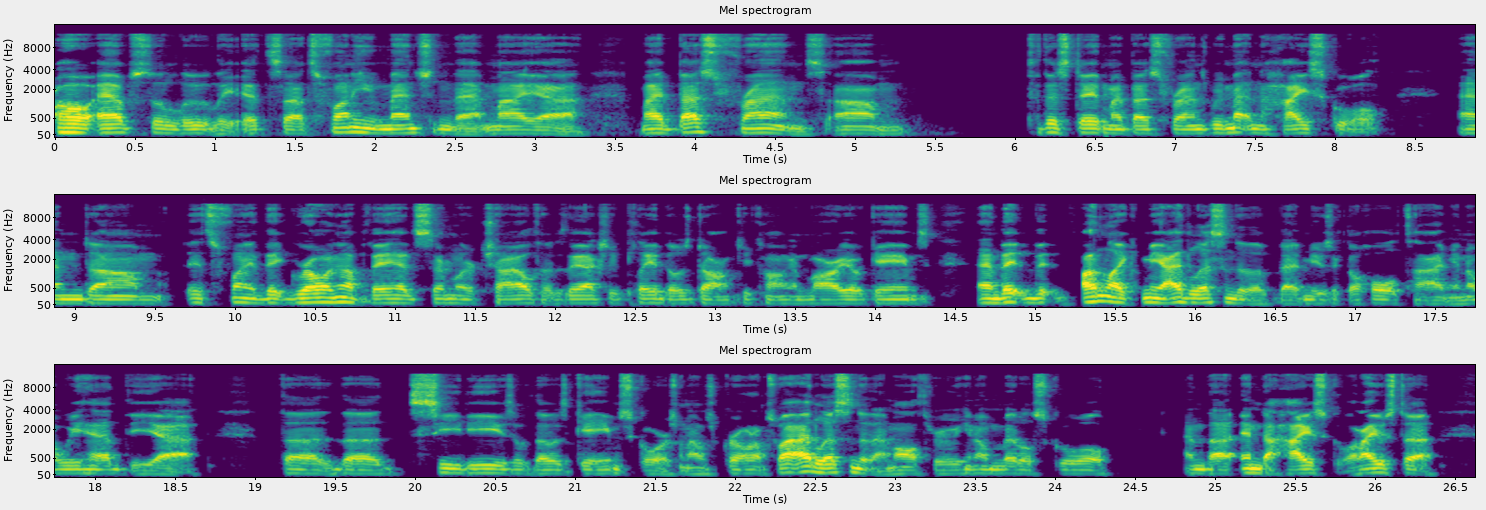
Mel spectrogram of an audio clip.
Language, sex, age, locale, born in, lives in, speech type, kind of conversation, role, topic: English, male, 25-29, en-US, United States, United States, conversation, unstructured, none, Which movie, TV series, or video game soundtrack do you love to listen to on its own, and what memories does it bring back for you?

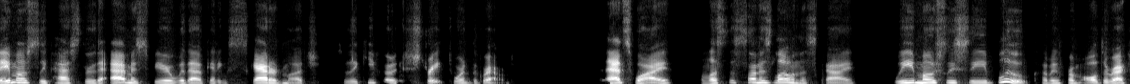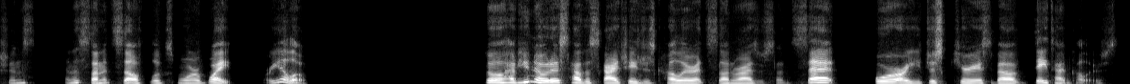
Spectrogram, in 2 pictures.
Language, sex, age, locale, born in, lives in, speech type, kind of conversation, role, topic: English, female, 25-29, en-US, United States, United States, read, expert-assistant, expert, What makes the sky look blue during the day?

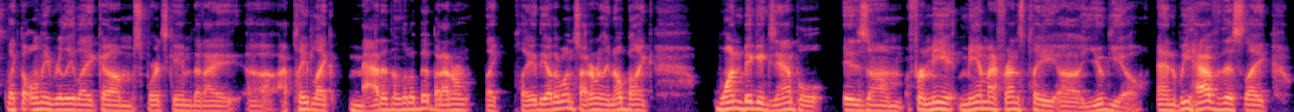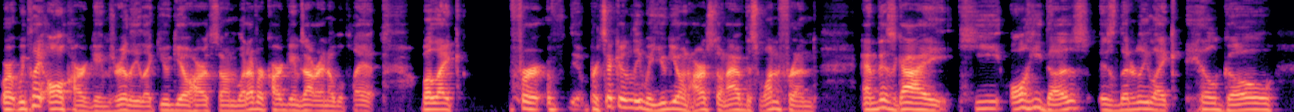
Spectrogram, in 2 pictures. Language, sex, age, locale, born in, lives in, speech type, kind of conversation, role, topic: English, male, 25-29, en-US, United States, United States, conversation, unstructured, none, Which video games have brought you and your friends together, and which have strained your connections?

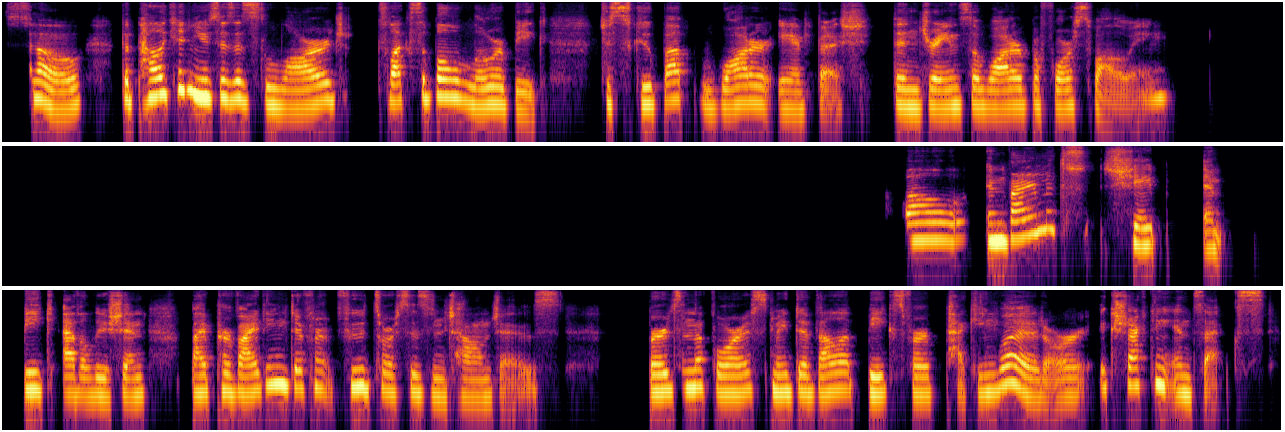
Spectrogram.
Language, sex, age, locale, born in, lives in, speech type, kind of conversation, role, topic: English, female, 30-34, en-US, United States, United States, read, expert-assistant, expert, Why do different birds have different beaks?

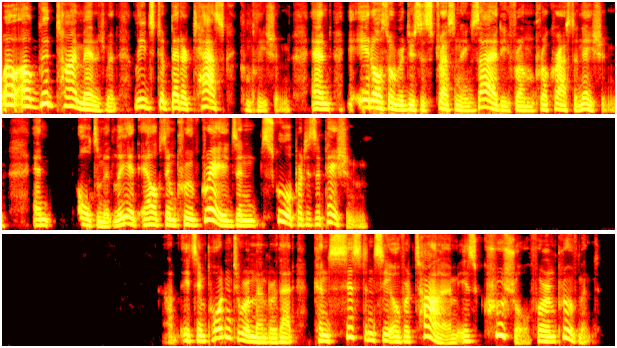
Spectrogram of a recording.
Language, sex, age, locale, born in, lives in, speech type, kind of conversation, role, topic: English, male, 55-59, en-US, United States, United States, read, expert-assistant, expert, What are some strategies for helping kids manage their time?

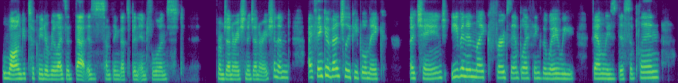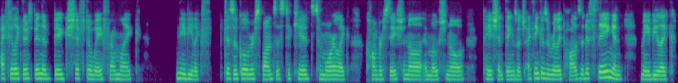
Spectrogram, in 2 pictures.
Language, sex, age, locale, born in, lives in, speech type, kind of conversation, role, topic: English, female, 20-24, en-US, United States, United States, conversation, podcast, guest, In what ways do family or cultural traditions influence who we become?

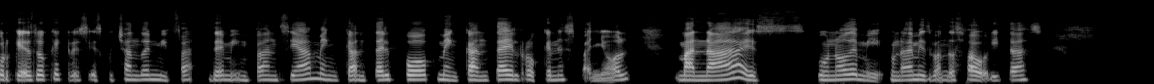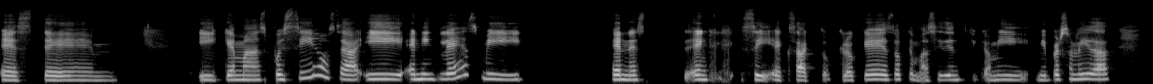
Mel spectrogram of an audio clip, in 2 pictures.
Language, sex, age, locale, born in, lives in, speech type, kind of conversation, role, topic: Spanish, female, 30-34, es-US, United States, United States, conversation, unstructured, none, ¿Qué papel juega la música en tu forma de expresarte?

